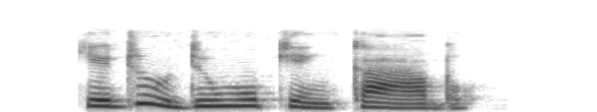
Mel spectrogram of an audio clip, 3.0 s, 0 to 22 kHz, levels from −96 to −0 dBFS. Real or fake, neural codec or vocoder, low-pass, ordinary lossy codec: fake; codec, 16 kHz, 2 kbps, FunCodec, trained on Chinese and English, 25 frames a second; none; none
